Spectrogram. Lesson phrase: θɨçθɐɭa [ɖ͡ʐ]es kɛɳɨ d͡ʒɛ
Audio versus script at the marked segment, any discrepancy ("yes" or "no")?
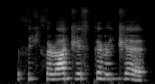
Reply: yes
